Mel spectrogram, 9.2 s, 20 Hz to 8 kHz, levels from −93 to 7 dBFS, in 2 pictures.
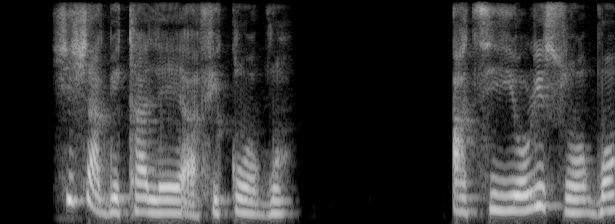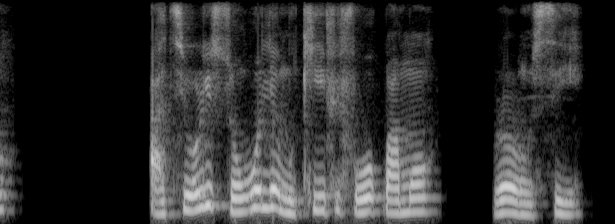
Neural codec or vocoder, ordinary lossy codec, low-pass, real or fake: none; none; none; real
